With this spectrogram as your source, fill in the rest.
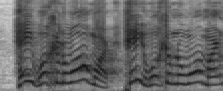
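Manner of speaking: put-on overly excited, mock-excited voice. Retelling a walmart greeter welcoming him in: imitating an excited greeter. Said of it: "that he was excited".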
